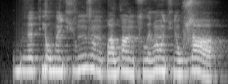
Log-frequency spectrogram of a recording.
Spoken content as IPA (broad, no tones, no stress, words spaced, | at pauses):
bʱɛkjɔwɛ̃çuŋ zɔ̃ɡ͡bɑwɑ̃ŋ sʷɛlɔ̃ çɔ̃wɮɑ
